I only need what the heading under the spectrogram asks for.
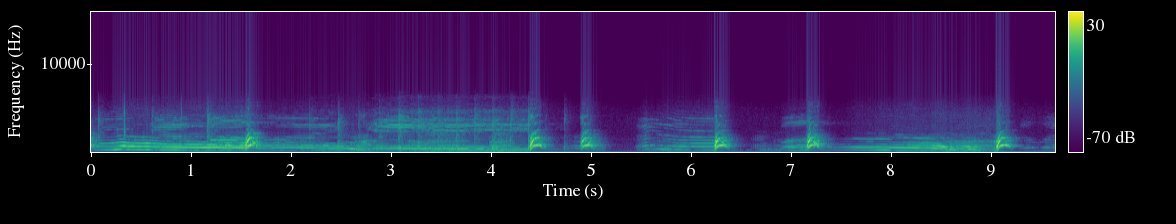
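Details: Giant panda in a good mood, singing leisurely in the afternoon: long harmonic wailing tones that slide slowly downward, broken by sharp snapping bursts, with louder cries breaking out again after brief pauses.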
